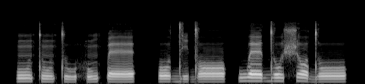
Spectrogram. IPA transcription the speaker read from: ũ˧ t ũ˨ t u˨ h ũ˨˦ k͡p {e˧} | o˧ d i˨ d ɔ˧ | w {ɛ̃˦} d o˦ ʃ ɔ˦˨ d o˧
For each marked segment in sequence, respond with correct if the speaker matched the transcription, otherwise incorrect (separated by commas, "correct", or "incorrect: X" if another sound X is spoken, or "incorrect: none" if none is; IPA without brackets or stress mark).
incorrect: ɛ˧, incorrect: ɛ˦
